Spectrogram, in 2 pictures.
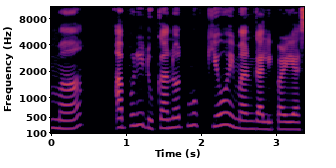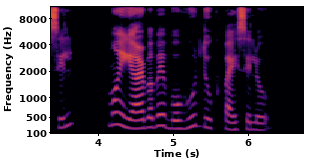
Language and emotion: Assamese, sad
